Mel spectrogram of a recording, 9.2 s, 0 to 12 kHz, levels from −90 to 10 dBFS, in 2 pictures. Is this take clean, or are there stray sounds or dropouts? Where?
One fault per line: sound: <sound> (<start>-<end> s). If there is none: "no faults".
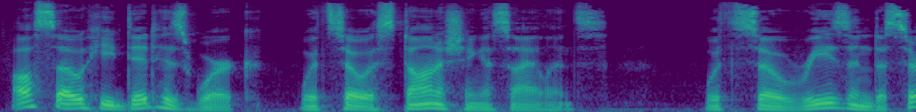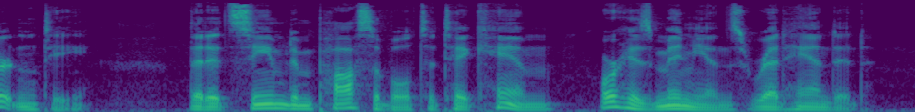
no faults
